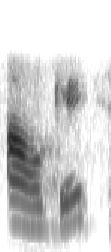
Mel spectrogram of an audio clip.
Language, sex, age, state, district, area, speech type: Tamil, female, 18-30, Tamil Nadu, Mayiladuthurai, rural, conversation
